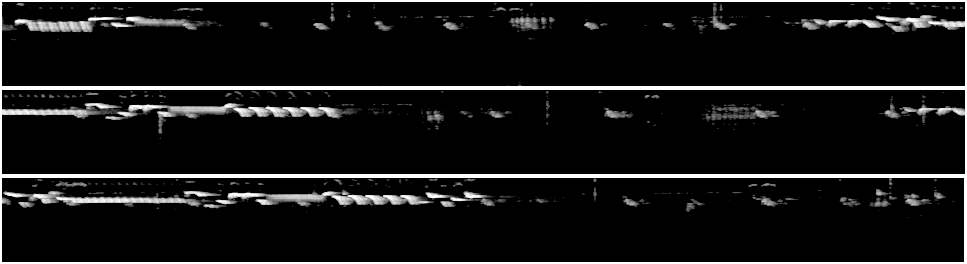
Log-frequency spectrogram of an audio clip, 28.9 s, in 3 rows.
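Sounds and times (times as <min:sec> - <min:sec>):
Eurasian wren singing: 0:00.0 - 0:28.8
faint chirps from other birds: 0:00.0 - 0:28.8
low background rumble: 0:01.9 - 0:07.7.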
